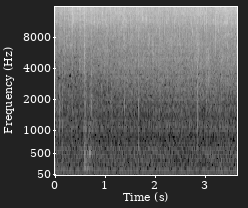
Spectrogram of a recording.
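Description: Butter sizzles and crackles steadily in a hot pot just used for browning a pot roast, over medium-high heat, with a few spoon-stirring scrapes along the way.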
